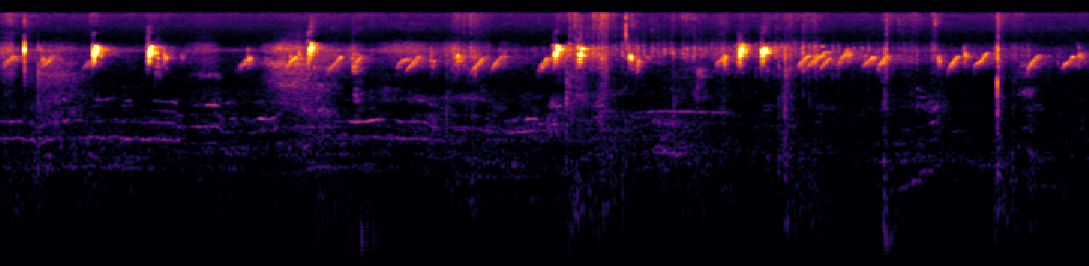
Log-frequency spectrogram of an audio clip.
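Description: Small birds chirping: many short, high chirps repeating throughout, with a few sharp clicks.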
